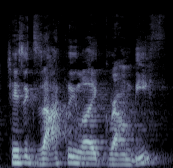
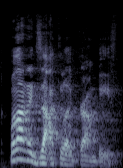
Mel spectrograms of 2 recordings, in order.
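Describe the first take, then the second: First: Said in the usual way. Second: Not said firmly, falling; stress on not. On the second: Shown as a demonstration. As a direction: hit the word not as a correction.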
